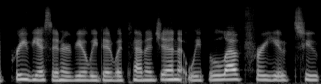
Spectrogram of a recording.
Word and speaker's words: Temujin: have missed the previous interview we did with tagen we'd love for you to go ahead and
